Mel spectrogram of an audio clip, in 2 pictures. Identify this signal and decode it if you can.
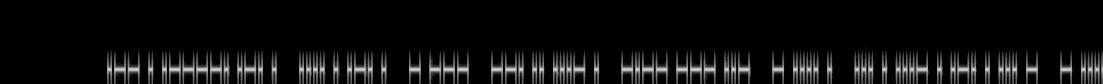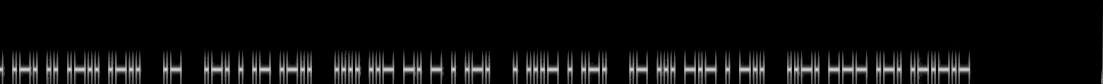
Morse code, heard as a keyed tone, about 34 wpm, 700 Hz. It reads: WE'RE HERE TO GIVE YOU THE SEVEREST THRILL A REAL HUNTER EVER ASKED FOR.
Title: A Sound Of Thunder 35wpm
